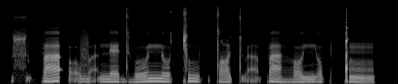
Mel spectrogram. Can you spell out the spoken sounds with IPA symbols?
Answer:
sʷ ḭ p a ʔ ɔ̰ v a̰ n ɛ dʱ o n o ǀ u p tˤ o tʷ a̰ p a ɦ ɔ ɲ ɔ p ǃ õ

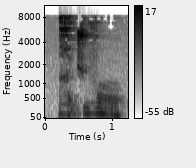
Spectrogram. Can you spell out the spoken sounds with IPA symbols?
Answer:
ʁ ə t͡ʃ u v ɔ

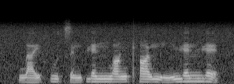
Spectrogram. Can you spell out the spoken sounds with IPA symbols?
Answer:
w a˧˥ ɪ̯ f u˥ t͡s ə˧˥ n p ɥ ɛ˥ n n̪ w ɑ˥ ŋ pʰ ɑ˥ ʊ̯ m i˧˥ ŋ n̪ ɥ ɛ˥ n n̪ ɥ ɛ˥˩

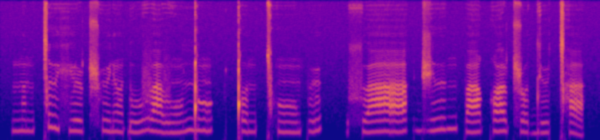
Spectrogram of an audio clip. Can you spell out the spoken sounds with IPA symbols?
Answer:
n õ n ǀ ɨ xʲ ɨː ʈ͡ʂʰ ʉ ɾʲ õ ɗ u v a v ũ ŋ͡ǃ ũ | ǃ o n ǀʰ ũː p ʉ | sʷ aː | d͡ʒ ɨː ŋ p a qʷ a ʈ͡ʂ o d ʉ ǀʰ a

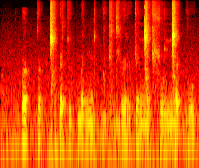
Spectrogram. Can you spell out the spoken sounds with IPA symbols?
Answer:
ɓ œ ʈ t̪ œ ʈ ɡ͡ǀ ə ɗ ɛ t y ʈ m ɛ ŋ͡m u t ɡ y ɖ ə d j ø r ʈ e ŋ͡ǀ ə ɖ ɬ u ŋ͡ǀ ɛ ɡ͡b u

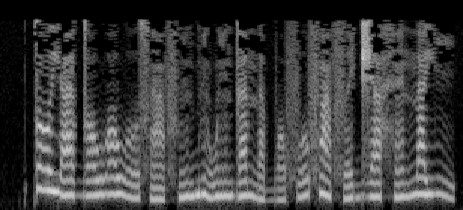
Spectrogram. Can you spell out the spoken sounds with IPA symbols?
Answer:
t ɔ˦ j a˧ d ɔ˧ w ɔ˧ w o˨ s ã˨ f ĩ˨˦ b ĩ˦˨ w ĩ˧ d a˧ n a˨ b ɔ˨ f o˨˦ f ã˦˨ f ɛ˨˦ d͡ʒ a˦ h ɛ̃˧ n a˦ j i˦˨

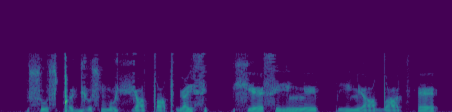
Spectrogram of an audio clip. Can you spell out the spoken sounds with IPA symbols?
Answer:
s u˦˨ s ǃ ə˩ ɡʲ o˦˨ s m o˩ fʲ o˧˩˧ tˤ ø˧˩˧ tˤ ɡ i˦˥ s | xʲ ɛ˦˨ s i˦˥ lː e˦˨ pː i˦˨ lʲ a˧˩˧ dˤ œ˧˩˧ t͡sʼ ɛ˦˥

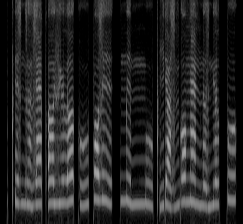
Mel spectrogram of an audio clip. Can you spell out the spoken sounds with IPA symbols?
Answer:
pʼ ɪ˥˧ z n z ə̃˧˩ z æ˧ pʼ ʌː˧ vʲ ə˞˧ l ʌː˥ k uː˩˧ p ɔ˥ z ɪ˥˧ | m ɪ˥˧ mː uː˧˩ pʼ i˩˧ ɾʲ ɑ˧˩ z ŋ ɡ ɔ˥ ŋ æ̃˥˧ ŋ n ə˧˩ z mʲ ʌ˧ l pː ʊ˥

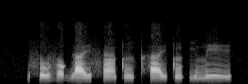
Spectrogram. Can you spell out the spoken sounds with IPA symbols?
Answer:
sʰ o˦˨ ʊ̯ z ɔ˦ ɡ a˦ ɪ̯ s ã˨ t ũ˦ kʰ a˦ ɪ̯ t ũ˦˨ ʔ i˦˨ m e˦˨ ɪ̯

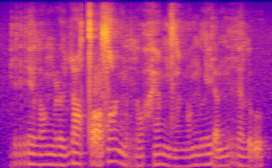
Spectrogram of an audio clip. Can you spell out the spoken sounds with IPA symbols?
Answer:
r ɪ˨ l ɔ˨ ŋ ɭ ʊ˨˦ ʎ u˨ tˤ ɑ̰˦ zˤ ɑ˦˨ ŋ r ɔ˨ h ɛ̃˦˨ ŋ zˤ ɛ̃˨ ŋ ɔ˦ ŋ l i˦ ɾ ə̰˨˦ ŋ r ə˨ l ṵ˨

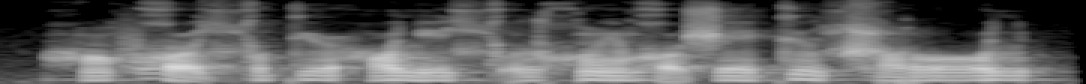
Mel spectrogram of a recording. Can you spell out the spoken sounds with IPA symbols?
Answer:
h ɔ̃ f ʁʷ ə̰ ç o kʲ ə˞ h ɔ lʲ e ç o̰ l χʷ ẽ ʁʷ ə̰ ʃ e kʲ o ç ɮ ɔ ɾ o lʲ

